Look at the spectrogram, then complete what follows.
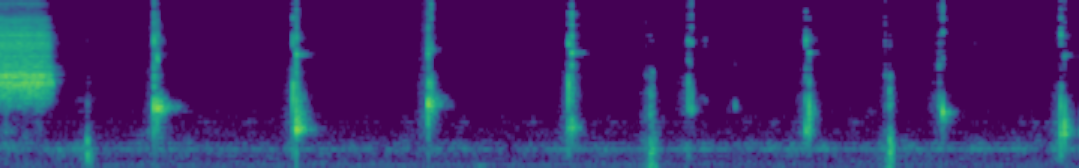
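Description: A short burst of hiss, then a run of sharp, light clicks and taps at irregular intervals, about one a second.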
